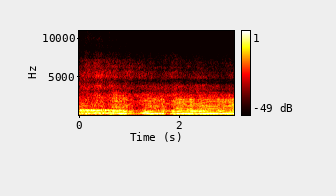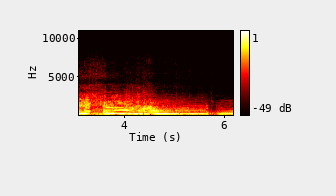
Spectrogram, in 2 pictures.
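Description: Opel historic rally car's engine at full throttle, revving hard. Its pitch climbs, breaks off and drops a few times at the gear changes and lift-offs, then holds steady before dropping again near the end.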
